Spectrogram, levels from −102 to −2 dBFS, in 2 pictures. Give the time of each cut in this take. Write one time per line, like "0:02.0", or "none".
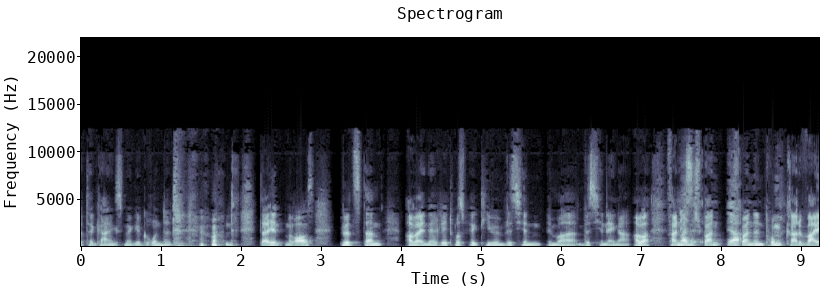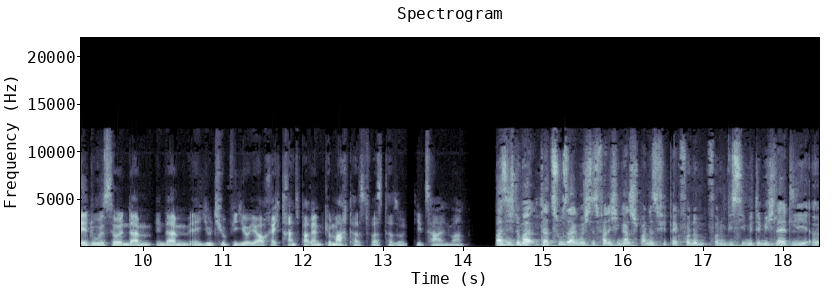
0:13.3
